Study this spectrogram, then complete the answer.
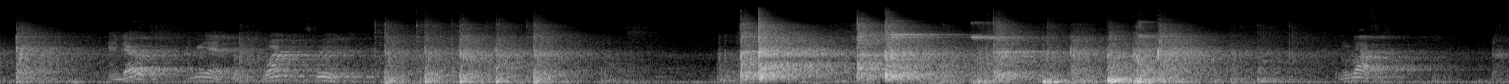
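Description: A squash ball smacks against the walls in a fast rally, echoing in a hard-walled court.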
